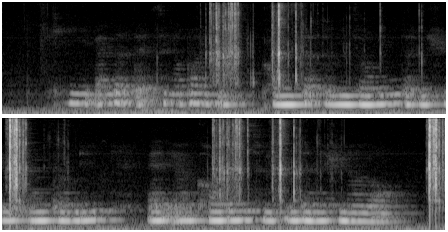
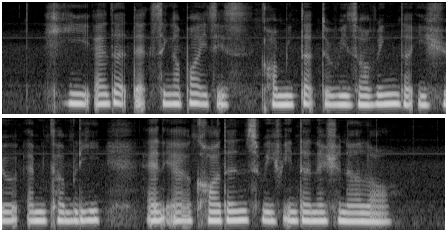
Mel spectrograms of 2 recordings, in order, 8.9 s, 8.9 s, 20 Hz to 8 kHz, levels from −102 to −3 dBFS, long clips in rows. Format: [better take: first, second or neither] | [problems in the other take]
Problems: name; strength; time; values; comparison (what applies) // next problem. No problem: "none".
second | background sound (Camera); as loud as the speech // room echo; dies away in 1 s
